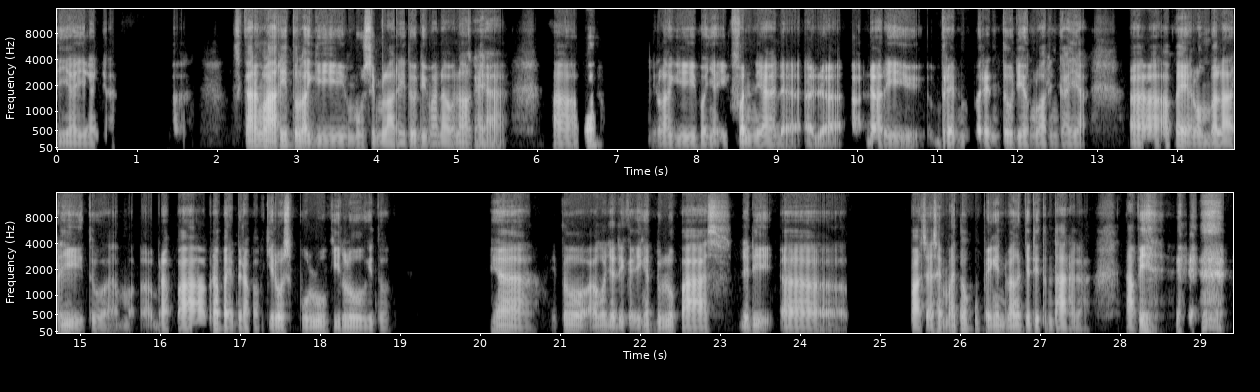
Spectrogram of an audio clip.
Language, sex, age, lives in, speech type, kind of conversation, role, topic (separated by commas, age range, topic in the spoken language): Indonesian, male, 25-29, Indonesia, conversation, unstructured, none, Apa yang kamu rasakan saat berhasil mencapai target olahraga?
